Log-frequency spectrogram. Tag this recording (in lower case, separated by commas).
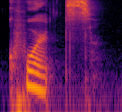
speech, woman speaking, human voice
